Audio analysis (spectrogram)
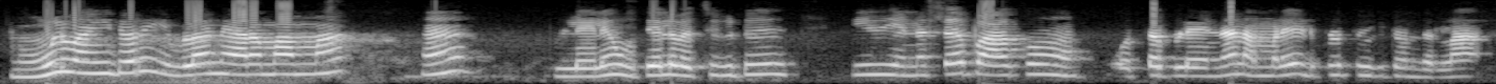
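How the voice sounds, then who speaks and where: A woman's voice: extremely high pitch, a little fast, bright, forceful tone, no echo. A woman acting a feisty, protective village housewife in a drama, blunt and chatty. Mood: worried muttering.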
